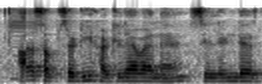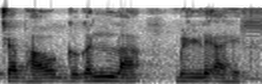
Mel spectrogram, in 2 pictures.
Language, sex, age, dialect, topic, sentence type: Marathi, male, 31-35, Varhadi, banking, statement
